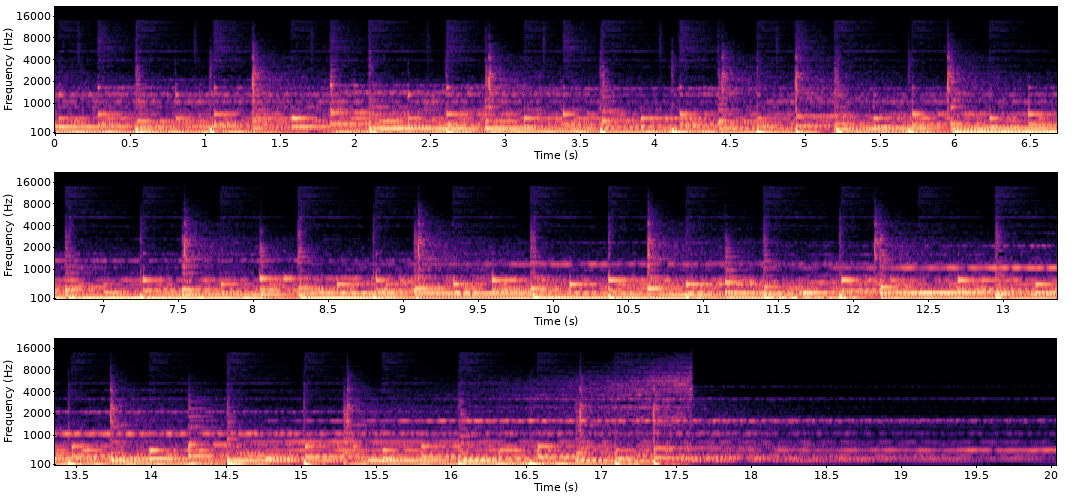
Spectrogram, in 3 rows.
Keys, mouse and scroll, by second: 1.9-2.9 alt+drag, 5.8-6.2 alt+drag, 8.2-8.6 alt+click, 9.2 ctrl+-, 9.3-10.4 drag, 11.9 ctrl+=, 14.2-16.1 drag, 19.0 click, 19.4 ctrl+-.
